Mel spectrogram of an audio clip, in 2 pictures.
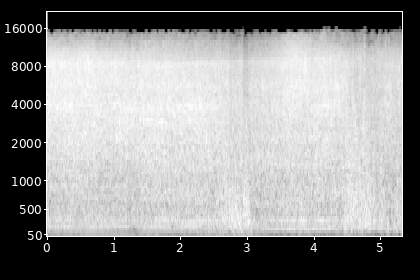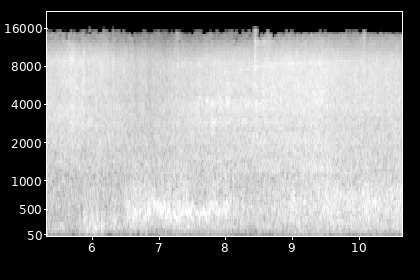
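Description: Wind buffeting the microphone over the hiss of traffic on a wet road. A heavy truck's engine drones low at first and fades about three seconds in, and the rumble swells again in gusts over the last few seconds.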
